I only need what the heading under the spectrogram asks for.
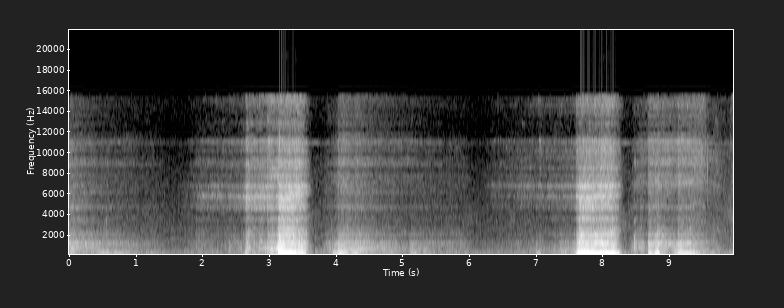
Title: snoring 🤣🤣🤣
